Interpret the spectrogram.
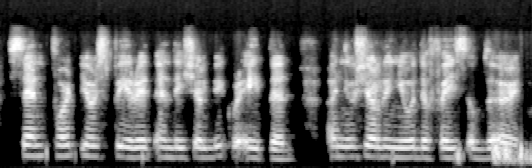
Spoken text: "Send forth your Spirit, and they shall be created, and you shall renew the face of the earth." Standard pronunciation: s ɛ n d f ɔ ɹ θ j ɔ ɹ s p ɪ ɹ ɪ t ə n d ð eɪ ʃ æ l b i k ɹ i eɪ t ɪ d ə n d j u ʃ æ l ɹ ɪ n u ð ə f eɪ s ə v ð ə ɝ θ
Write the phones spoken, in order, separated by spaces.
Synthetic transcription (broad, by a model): s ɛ n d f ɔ ɹ t j ɔ ɹ s p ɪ ɹ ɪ t ə n d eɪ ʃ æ l b i k ɹ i eɪ t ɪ d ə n j u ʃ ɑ l ɹ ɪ n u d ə f eɪ s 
